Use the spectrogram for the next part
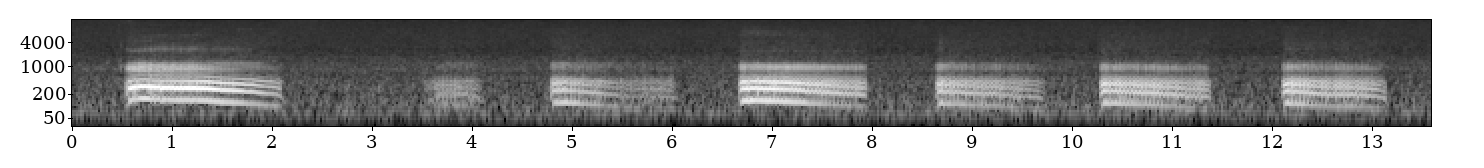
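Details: Senior Miniature Dachshund working hard at snack time to get dried sweet potato out of a Kong toy. It gives seven drawn-out, moaning whine-growls, each about a second long, spaced roughly every one and a half to two seconds.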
